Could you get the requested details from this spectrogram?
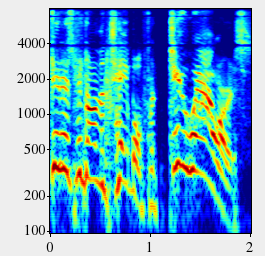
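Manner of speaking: very high-pitched, upset, complaining tone. Retelling a movie scene where the wife complains: imitating an upset wife. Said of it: "and she's upset".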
